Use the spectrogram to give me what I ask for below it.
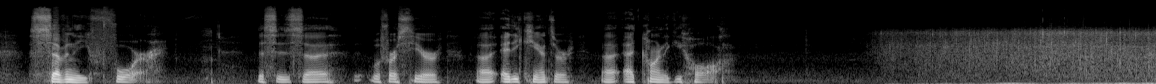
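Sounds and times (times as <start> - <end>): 
speech: 0.5 - 7.4
large audience applauding in a concert hall: 8.8 - 11.5.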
